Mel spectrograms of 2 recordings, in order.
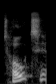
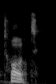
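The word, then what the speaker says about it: Toht: His character's name is Tote in the movie. It's T-H-O-T. I think it's pronounced Todd in a way. Yeah, but it's like Tote in German.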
